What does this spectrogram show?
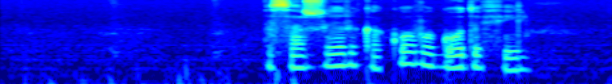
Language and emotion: Russian, neutral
